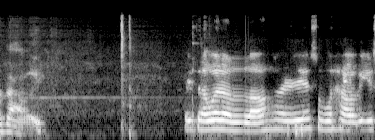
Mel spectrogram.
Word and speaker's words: lahar: Is that what a lahar is, or however you say that?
